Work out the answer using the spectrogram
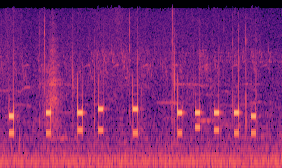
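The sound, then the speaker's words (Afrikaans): Touch-tone beeps as a telephone number is dialed, ten short, clear, mid-pitched tones in an uneven rhythm, each one steady in pitch and separated by brief gaps of faint background hiss. “Laat weet jy vir Juliana en ek bel vir Trevor.”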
